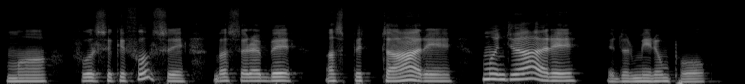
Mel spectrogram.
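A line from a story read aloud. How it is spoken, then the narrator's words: Sigh. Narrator (Italian): Cirillo sospirò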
